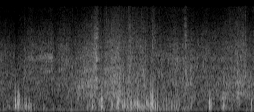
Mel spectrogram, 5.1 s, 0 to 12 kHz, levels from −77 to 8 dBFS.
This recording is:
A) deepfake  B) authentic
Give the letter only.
B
